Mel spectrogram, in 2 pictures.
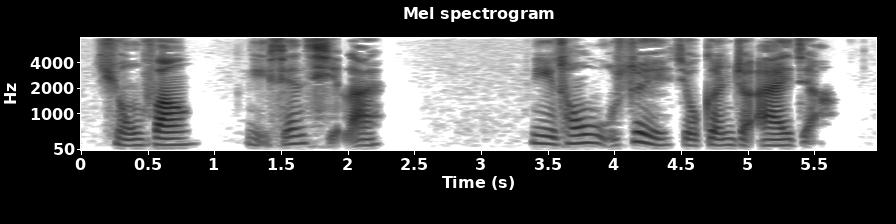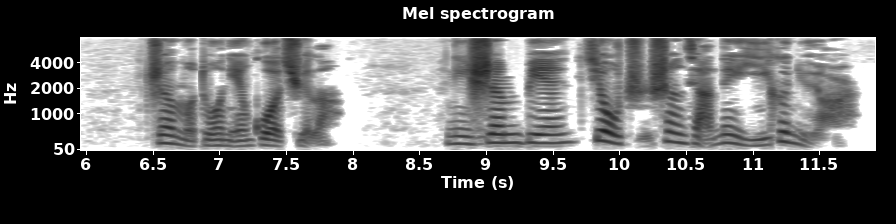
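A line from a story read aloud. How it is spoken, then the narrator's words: Sighing. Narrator (Chinese): 莫太后叹了一口气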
